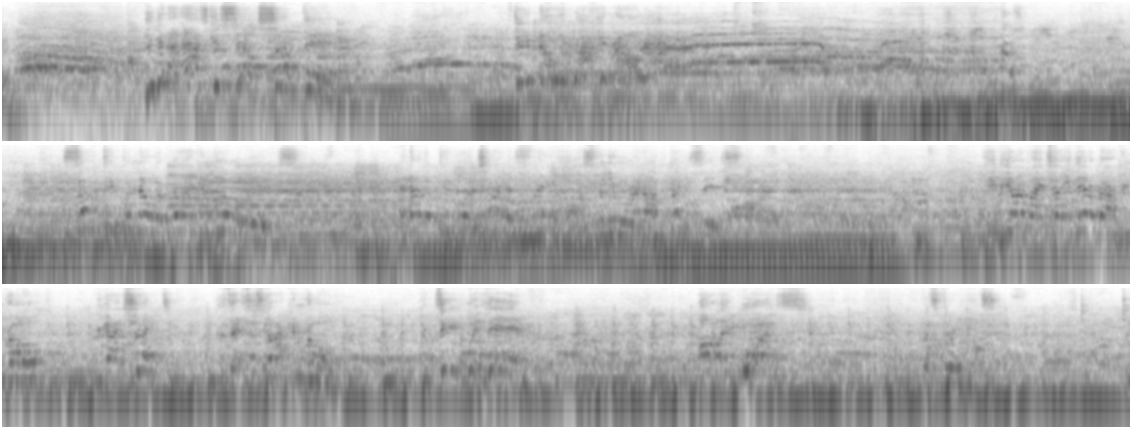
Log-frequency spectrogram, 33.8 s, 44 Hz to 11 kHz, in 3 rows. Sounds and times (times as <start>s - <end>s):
Music: 0.0s - 33.8s
Speech: 1.4s - 3.5s, 5.1s - 6.8s, 11.9s - 14.3s, 15.2s - 18.7s, 21.1s - 26.0s, 26.8s - 28.6s, 29.5s - 30.7s, 31.7s - 32.6s.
